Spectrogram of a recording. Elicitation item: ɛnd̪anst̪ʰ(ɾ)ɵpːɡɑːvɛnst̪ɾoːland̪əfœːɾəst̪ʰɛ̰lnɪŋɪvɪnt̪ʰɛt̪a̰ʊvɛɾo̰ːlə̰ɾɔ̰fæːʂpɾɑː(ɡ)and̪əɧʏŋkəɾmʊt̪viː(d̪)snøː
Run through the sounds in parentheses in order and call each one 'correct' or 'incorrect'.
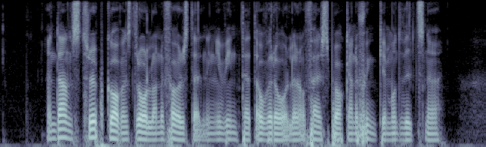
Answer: correct, incorrect, incorrect

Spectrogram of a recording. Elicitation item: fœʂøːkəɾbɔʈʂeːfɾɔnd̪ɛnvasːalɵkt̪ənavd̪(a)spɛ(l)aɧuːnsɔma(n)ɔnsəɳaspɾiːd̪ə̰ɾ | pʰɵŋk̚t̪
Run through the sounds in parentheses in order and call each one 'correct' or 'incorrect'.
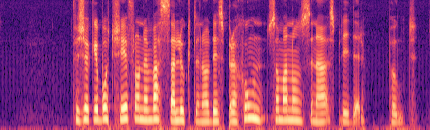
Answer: incorrect, incorrect, correct

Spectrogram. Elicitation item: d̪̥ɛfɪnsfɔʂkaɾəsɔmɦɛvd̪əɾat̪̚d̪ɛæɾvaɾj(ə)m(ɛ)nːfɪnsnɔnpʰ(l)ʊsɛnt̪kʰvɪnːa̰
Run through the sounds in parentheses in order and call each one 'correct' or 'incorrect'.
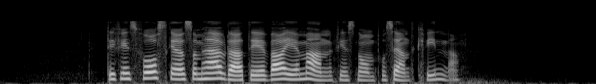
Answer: correct, incorrect, incorrect

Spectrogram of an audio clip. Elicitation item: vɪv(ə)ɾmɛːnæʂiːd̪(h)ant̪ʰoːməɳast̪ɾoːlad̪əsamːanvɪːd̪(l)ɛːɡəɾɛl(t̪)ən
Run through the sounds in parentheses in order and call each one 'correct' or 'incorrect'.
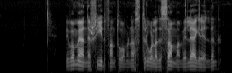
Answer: incorrect, incorrect, correct, incorrect

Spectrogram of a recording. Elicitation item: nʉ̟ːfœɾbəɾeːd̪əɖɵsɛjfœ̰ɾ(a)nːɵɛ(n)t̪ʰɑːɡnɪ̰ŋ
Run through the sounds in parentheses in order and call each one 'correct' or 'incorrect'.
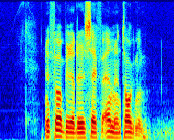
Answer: incorrect, correct

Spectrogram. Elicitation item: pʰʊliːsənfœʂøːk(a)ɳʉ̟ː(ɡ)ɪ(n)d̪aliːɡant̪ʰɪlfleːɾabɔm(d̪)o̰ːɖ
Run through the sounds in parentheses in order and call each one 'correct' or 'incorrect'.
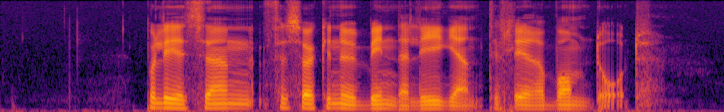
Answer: incorrect, incorrect, correct, correct

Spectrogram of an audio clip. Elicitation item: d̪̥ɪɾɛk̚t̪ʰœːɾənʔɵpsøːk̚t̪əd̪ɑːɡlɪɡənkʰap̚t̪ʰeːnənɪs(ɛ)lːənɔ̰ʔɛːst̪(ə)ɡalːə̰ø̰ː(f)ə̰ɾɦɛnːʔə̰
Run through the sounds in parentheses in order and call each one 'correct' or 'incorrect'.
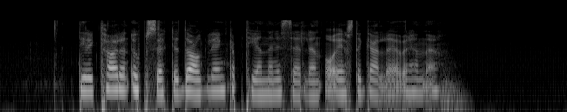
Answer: correct, correct, incorrect

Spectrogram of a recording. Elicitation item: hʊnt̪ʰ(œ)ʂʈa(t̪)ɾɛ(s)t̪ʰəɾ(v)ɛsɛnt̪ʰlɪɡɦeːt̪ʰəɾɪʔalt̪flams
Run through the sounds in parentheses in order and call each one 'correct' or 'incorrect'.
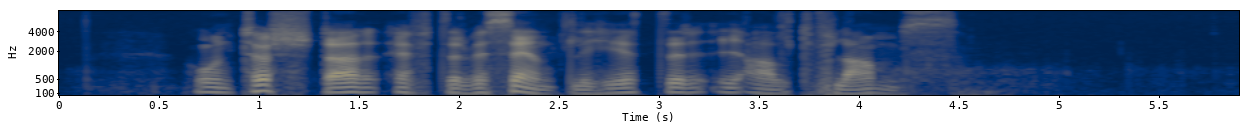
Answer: correct, incorrect, incorrect, correct

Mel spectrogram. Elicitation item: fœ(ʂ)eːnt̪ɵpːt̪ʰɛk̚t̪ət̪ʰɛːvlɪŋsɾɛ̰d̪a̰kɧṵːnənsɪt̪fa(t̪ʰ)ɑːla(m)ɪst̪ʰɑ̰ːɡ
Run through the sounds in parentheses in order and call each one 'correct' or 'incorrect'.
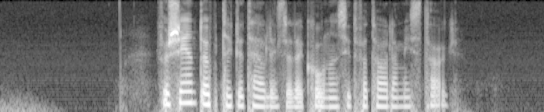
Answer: correct, correct, correct

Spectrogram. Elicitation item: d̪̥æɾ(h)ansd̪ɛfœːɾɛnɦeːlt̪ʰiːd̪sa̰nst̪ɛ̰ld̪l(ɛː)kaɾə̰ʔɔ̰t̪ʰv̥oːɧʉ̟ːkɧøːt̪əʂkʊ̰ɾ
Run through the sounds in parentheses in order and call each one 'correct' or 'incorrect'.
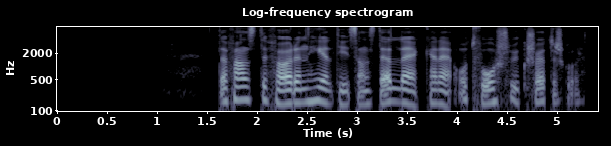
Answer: incorrect, correct

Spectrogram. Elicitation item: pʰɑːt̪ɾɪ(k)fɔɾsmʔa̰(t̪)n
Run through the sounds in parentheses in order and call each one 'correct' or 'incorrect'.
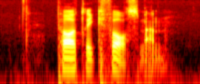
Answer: correct, incorrect

